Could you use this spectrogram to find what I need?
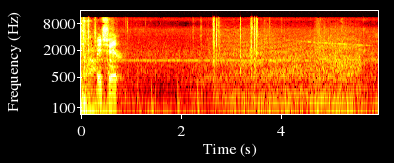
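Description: A rifle magazine clicks into place during a reload.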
